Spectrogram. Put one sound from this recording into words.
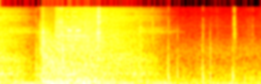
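A heavy metal door slides open with a whoosh.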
